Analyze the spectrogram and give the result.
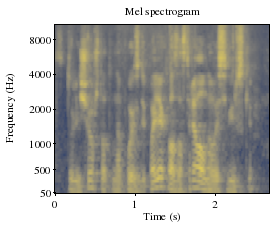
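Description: A somewhat breathy man with lively intonation, on a very clean recording against a silent background. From Siberia, Novosibirsk. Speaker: writer and writing teacher. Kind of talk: casual interview.

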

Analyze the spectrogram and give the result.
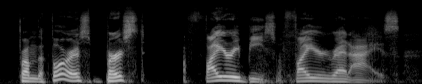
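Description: Over a very clean recording with a silent background, a man speaks at a moderate pace with lively intonation and an animated tone. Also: big swings in loudness. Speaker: podcast host. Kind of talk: casual comedic storytelling. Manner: animated, joking.

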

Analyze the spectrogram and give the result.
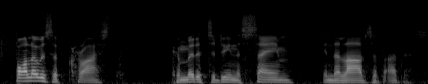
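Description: A man speaks with a South African accent and ordinary pitch variation. The recording is very clean, with a silent background. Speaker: pastor. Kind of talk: conference workshop talk. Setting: breakout room with live audience.

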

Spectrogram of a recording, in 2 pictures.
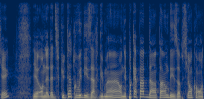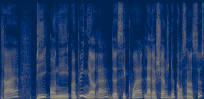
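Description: The man has an ordinary speaking voice, fairly high in pitch, with lively intonation at a fairly quick pace. The recording is very clean with a silent background and a dry, close sound with no echo. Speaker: co-host comedian. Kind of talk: comedic talk show banter.

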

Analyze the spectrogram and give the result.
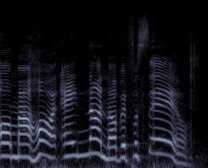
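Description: This woman's voice is high, with a bright, sharp tone, and she talks at a moderate pace. The recording is very clean, with a silent background. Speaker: poet and community speaker. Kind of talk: spoken word poetry and speech.

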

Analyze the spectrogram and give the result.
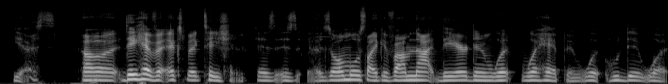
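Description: Medium-pitched female speech at a moderate pace with hardly any pauses, in a very clean recording against a silent background. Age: 30s. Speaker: cake baker and business owner. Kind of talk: casual chat. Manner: animated.

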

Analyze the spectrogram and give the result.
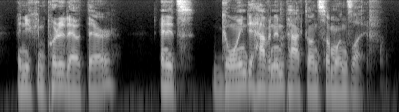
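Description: This man talks at a fairly quick pace and a medium pitch, sounding somewhat breathy, with ordinary pitch variation on a very clean recording against a silent background. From Halifax, Nova Scotia. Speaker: actor and podcast host. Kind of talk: casual interview chat. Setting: studio.

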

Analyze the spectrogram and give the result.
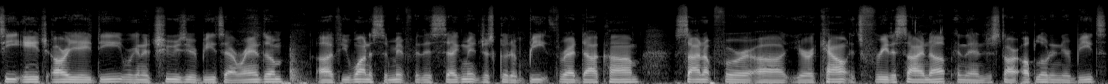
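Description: A man's fairly low voice with an American accent, moderate in pace and monotone, flat in intonation. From New Jersey, Newark. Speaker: podcast host and music producer. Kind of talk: casual chat.

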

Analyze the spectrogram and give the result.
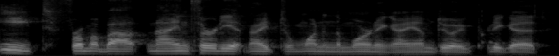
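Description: This man talks at a fairly quick pace in an American accent. His tone is dark and mellow. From US Midwest. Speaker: musician. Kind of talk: casual chat.

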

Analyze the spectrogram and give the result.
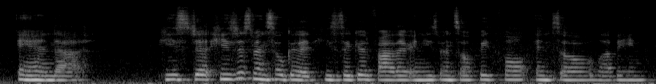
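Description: In an American accent, a woman speaks with a dark, mellow tone that is somewhat breathy. Her intonation is monotone and flat. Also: medium pitch for a woman, moderate pace. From South Dakota, US. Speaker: religion teacher. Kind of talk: testimony.

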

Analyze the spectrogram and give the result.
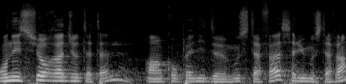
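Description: With a dark, mellow tone and a fairly high pitch, a man speaks at a moderate pace with lively intonation. The recording is very clean, with a silent background. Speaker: podcast host. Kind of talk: live public interview. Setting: bar with live audience.

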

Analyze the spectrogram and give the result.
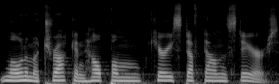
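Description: In a very clean recording with a silent background, a woman speaks with an American accent. Her voice is fairly low with a dark, mellow tone, at a moderate pace. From US Midwest, Michigan. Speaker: restaurant franchise owner. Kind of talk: casual interview chat.

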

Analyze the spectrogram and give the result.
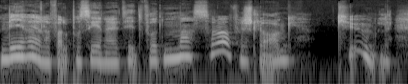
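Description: Her pitch swinging very widely, a woman talks at a fairly quick pace. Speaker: podcast host, journalist and dancer. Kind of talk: podcast intro and outro.

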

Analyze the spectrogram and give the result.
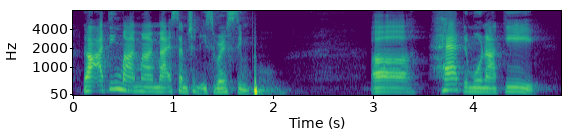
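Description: On a very clean recording with a silent background, a man at medium pitch uses a bright, sharp tone and lively intonation. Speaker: political scientist. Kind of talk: lecture.

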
